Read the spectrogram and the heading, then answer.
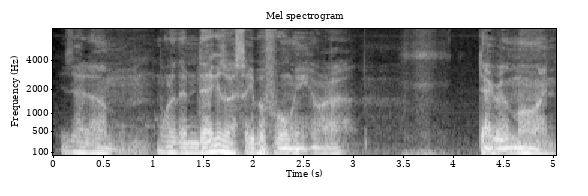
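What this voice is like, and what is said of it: Whispery low Sam Worthington impression. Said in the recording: “do you get into the whispery acting? ... Give us your Sam Worthington and Macbeth again ... Drop your voice like that.”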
